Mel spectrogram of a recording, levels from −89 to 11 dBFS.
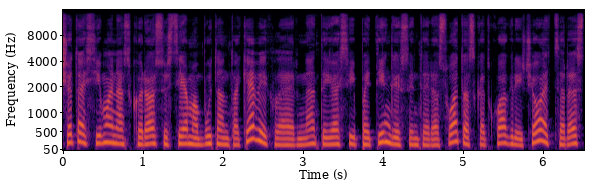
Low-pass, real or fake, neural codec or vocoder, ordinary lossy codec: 14.4 kHz; real; none; AAC, 96 kbps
